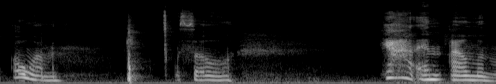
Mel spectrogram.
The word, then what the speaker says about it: Ogham: So yeah, so Oghams, I'm going to spell it for you. It's Ogham. Ogham, I believe.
